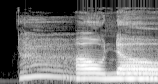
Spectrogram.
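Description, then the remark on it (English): A loud, drawn-out gasp of shock from a single voice, sustained, rising into a strained voiced exclamation for over a second with no words spoken. “gasp answered the question I was going to ask.”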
